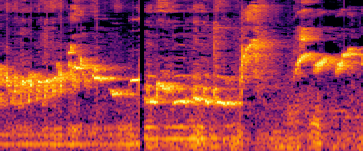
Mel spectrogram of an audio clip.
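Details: White-rumped shama song used as a bait to provoke and anger rival birds: varied clear whistled phrases, some sliding down, others rising sharply, with a brief break midway and a low hum beneath.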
